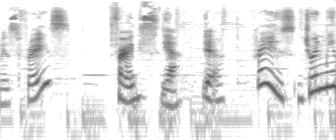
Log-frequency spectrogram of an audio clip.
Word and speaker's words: Fraise: I forget how you're supposed to pronounce her name. Is Fraise? Fraise, yeah.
